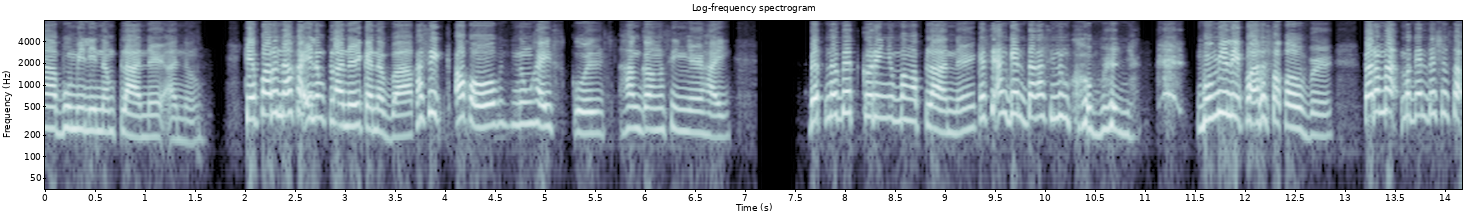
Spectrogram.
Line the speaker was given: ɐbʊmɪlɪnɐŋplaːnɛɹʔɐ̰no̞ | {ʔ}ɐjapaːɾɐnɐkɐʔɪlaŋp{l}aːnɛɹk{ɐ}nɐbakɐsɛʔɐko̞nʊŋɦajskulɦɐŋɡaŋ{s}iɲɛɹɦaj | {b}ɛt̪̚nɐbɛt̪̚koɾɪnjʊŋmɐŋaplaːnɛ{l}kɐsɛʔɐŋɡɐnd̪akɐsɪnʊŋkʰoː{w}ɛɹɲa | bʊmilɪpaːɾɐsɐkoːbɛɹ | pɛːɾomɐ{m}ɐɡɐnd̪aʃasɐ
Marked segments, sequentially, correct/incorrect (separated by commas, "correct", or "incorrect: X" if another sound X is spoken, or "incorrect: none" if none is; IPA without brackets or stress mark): incorrect: k, correct, correct, correct, correct, incorrect: ɹ, incorrect: b, correct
